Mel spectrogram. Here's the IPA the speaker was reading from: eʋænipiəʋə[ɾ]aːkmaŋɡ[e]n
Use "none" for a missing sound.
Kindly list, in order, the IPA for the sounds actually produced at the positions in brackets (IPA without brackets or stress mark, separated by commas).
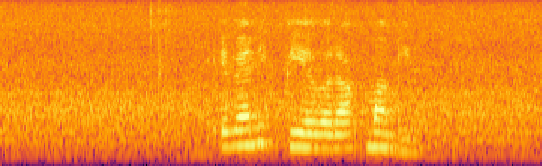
ɾ, i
